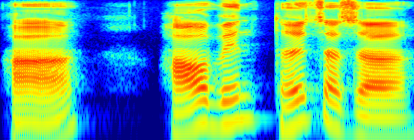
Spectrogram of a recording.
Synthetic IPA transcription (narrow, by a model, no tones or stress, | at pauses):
hã̰ | hawbent̪ʰəjt͡sas̬ə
